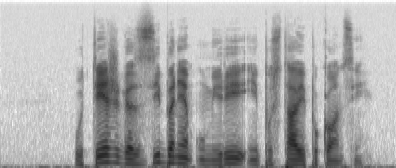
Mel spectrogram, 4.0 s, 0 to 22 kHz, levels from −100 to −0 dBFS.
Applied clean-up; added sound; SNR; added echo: none; none; none; none.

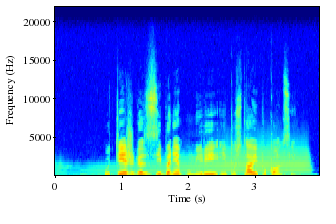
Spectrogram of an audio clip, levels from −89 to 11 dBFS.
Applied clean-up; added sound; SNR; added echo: none; Trumpet; 14 dB; none.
